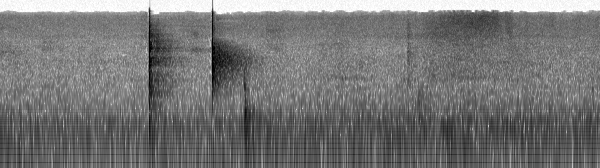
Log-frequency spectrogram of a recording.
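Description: Snooker shot: the cue tip strikes the cue ball with screw (low on the ball) about one and a half seconds in. Just over half a second later comes a sharper clack as the cue ball hits an object ball, then a lighter knock.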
